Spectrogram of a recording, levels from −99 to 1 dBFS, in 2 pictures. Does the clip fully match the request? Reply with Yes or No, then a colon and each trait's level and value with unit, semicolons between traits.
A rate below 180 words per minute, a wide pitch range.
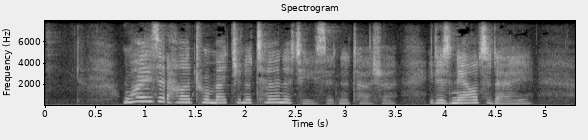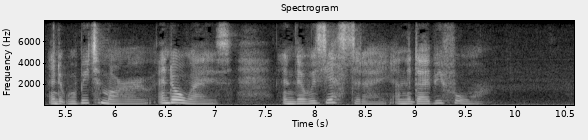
Yes: average, 160 wpm; wide, 7.2 semitones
